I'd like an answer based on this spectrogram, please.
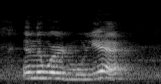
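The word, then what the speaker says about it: mulher: h and the word muler the r at the end is more strongly pronounced in Portugal than in Brazil so in Brazil it's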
